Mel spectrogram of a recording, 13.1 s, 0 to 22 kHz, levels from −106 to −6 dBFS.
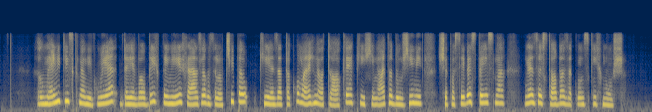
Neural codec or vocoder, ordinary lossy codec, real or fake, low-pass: codec, 16 kHz, 1 kbps, FreqCodec, smaller model; none; fake; 7.2 kHz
